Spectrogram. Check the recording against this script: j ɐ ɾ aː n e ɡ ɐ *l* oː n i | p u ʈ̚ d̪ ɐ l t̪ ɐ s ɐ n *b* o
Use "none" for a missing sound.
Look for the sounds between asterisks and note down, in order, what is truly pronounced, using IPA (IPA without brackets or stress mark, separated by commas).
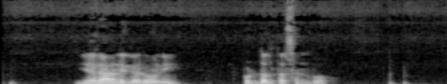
ɾ, b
